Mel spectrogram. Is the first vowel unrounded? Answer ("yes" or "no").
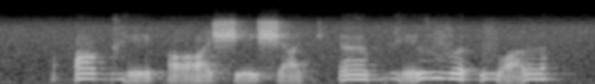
no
